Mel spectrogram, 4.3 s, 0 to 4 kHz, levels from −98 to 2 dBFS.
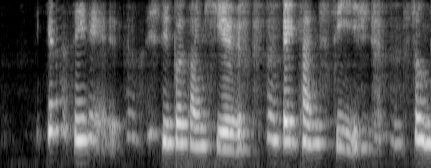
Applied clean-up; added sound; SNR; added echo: neural mask model DeepFilterNet 3.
